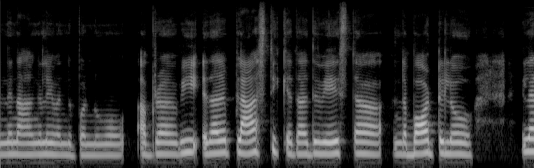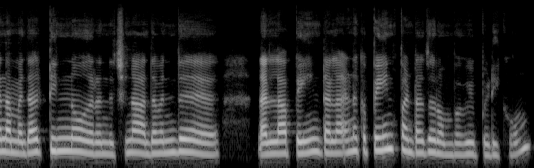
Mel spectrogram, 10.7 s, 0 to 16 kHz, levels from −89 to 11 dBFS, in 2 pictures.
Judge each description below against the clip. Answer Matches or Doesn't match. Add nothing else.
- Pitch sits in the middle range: Doesn't match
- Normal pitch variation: Doesn't match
